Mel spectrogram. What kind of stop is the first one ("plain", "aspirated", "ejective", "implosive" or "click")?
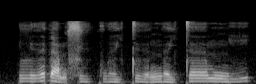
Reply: implosive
